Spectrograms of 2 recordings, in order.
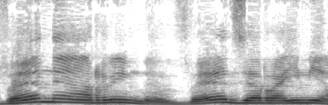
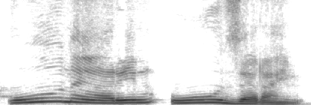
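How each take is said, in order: First: Each word begins with a v consonant. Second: Each word begins with an u vowel. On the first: The speaker calls it wrong. "아니라" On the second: The speaker calls it right. "V가 우로 바뀌는"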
